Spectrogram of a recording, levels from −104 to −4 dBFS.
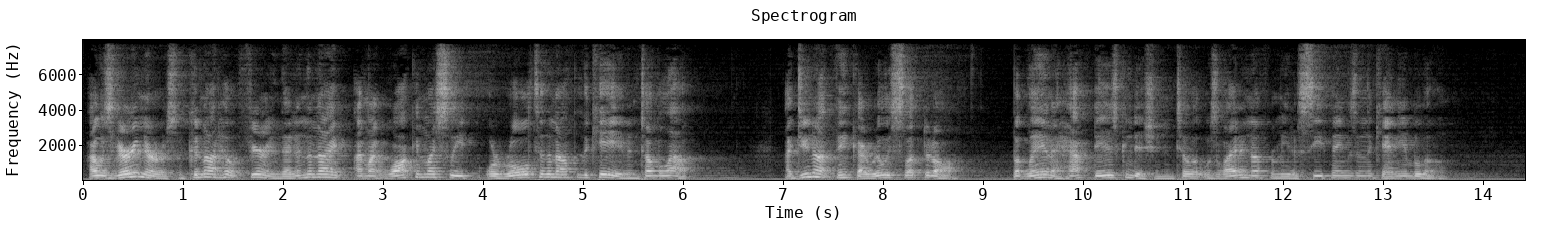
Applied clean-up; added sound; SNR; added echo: none; none; none; reverberation time 1.6 s.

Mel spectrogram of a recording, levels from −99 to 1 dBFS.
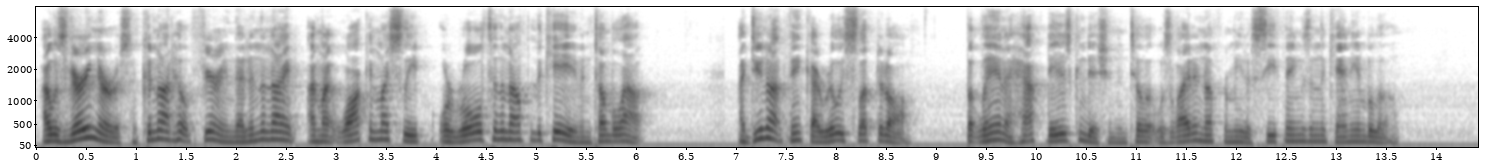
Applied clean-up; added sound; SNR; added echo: none; none; none; none.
